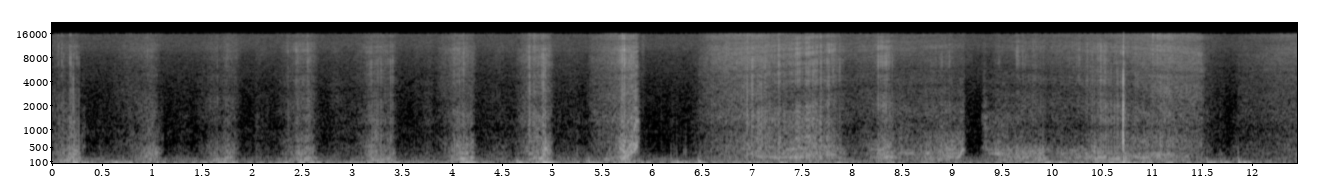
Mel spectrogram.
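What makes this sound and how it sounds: The textured woven fabric surface of a sleep mask is scratched slowly with the fingernails of both hands. It produces soft, rasping, zipper-like strokes in a loose rhythm over a low, steady rumble. The strokes are more distinct at first and later blur into a denser, continuous scratching.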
